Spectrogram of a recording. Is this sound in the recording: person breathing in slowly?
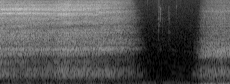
yes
